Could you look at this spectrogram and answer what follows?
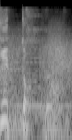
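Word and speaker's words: ヒット: Le estoy diciendo mi hijito porque así se pronuncia su nombre en japonés. Hito.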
